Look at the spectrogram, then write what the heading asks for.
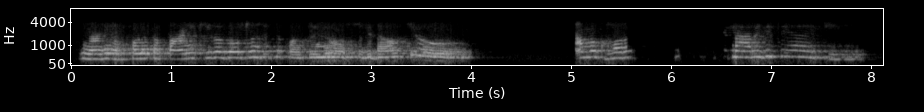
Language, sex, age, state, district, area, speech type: Odia, female, 30-45, Odisha, Khordha, rural, conversation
